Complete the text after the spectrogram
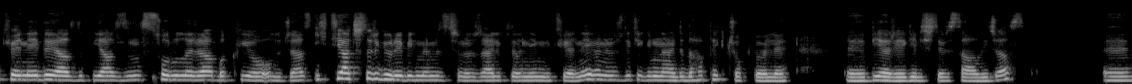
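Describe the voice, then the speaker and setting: Woman opening a zoom workshop, soft mellow voice, earnest, lots of pauses. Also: fairly low pitch. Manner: earnest, halting speech with many pauses and fillers. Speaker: host of online psychology session. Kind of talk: opening remarks at an online workshop.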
